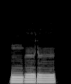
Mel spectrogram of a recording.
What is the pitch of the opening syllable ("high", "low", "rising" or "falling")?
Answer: high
